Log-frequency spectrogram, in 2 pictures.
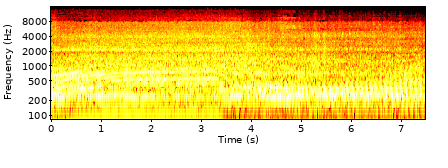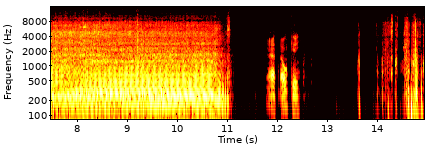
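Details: Makita RBC 411 brush cutter after repair of a broken clutch spring (it had shaken and made a strange noise after the blade hit a branch): high buzz revs up and holds even for ten seconds before cutting off, no shake or rattle; healthy.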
